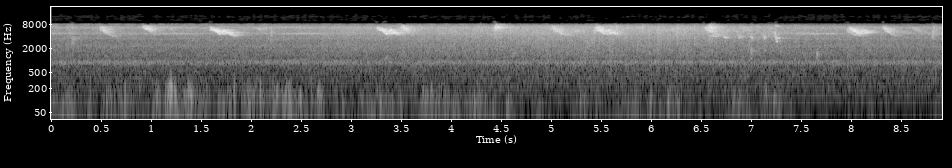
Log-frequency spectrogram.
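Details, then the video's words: Sunbird in its native forest uttering a series of very high, short, downward-sweeping chirps spaced roughly a second apart, some doubled, over a steady low hum and faint rustles. "KICAUAN BURUNG KOLIBRI ASLI DARI HUTAN"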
